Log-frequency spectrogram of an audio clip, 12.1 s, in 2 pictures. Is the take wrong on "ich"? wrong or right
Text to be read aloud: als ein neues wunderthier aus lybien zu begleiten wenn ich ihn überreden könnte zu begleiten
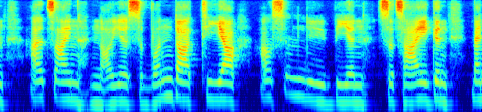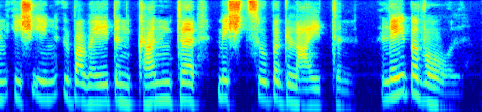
right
